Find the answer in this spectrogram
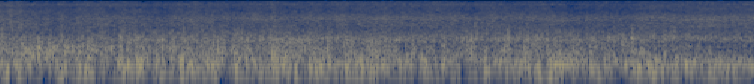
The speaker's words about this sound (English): This makes me calm. Watching boats on the water. Here in the ocean. The symphony of supply chain is moves along.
